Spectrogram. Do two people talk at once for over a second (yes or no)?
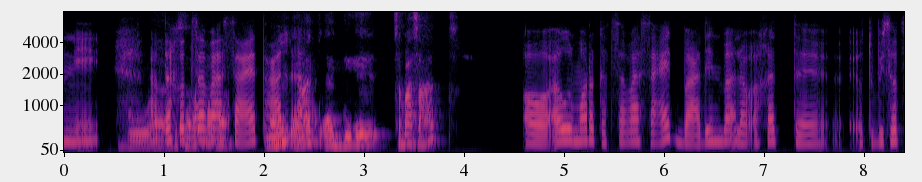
yes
